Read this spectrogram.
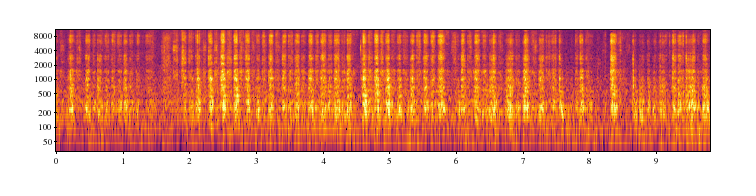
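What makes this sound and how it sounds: A metal dip pen nib scratches dense hatching onto a flat sheet of white drawing paper. Quick, bright, raspy strokes run together almost without pause, with occasional sharper scrapes standing out and very little low end.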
